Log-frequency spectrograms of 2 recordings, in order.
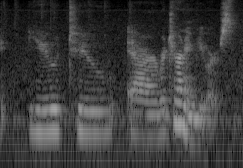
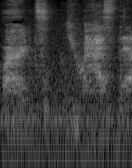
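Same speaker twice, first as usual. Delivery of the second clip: teasing whisper; 4 dB quieter than usual. Real, not acted. Teasing co-host's lost words.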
